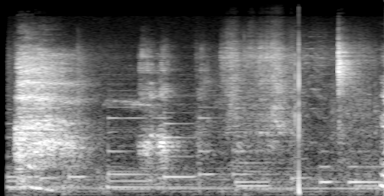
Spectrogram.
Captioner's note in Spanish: Ahhh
